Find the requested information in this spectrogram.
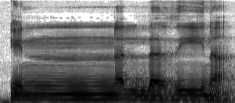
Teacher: نون مشدد پہ غنہ ضروری ہے، لام کو موٹا نہیں پڑھنا ہے اور لمبا بھی نہیں کرنا۔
